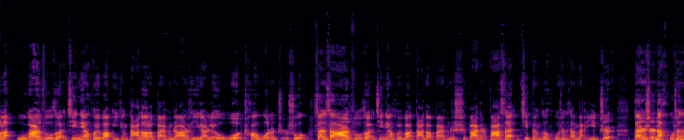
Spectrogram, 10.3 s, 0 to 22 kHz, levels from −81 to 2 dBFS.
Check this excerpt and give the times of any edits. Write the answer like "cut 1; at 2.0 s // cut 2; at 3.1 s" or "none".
cut 1; at 4.7 s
